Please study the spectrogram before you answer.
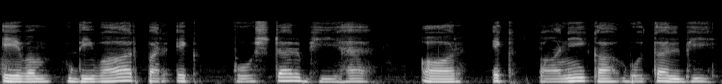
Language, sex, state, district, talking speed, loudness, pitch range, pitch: Hindi, male, Jharkhand, Ranchi, 115 wpm, -17 LUFS, 130-145 Hz, 135 Hz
